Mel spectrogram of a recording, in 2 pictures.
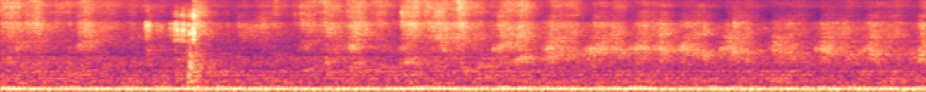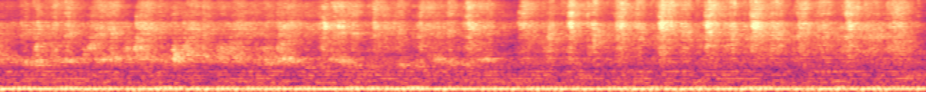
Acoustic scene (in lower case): restroom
